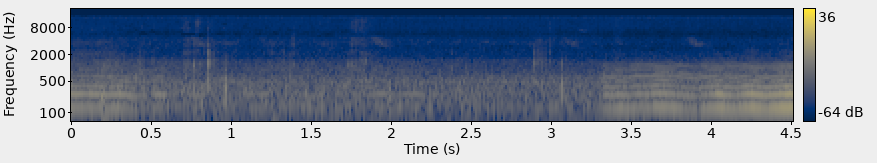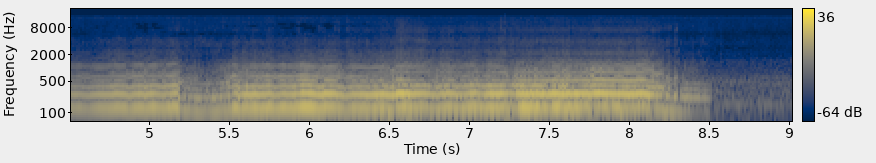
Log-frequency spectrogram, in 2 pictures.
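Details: European hornets at a feeding place in Dohr, Eifel, Germany: after a quiet start, a low droning wingbeat buzz with a stack of harmonics swells in and grows louder, holding steady for about five seconds before cutting off.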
